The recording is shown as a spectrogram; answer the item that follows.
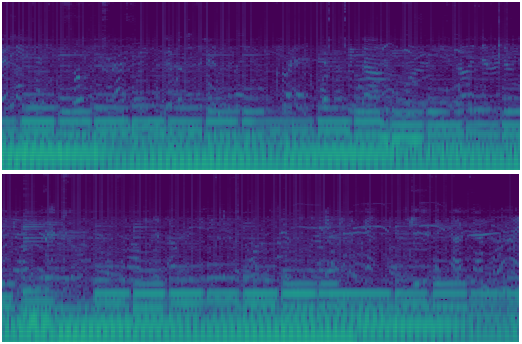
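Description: A progressive rock song played by guitars over a steady bass guitar, in a repeating pattern of sustained notes.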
